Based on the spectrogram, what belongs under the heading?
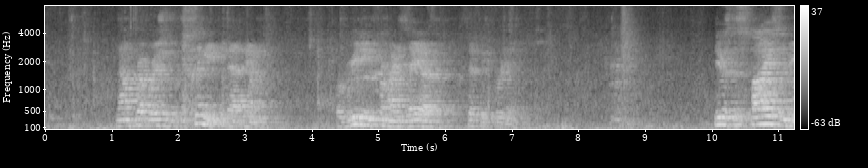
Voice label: Commentary; Stricken Smitten and Afflicted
